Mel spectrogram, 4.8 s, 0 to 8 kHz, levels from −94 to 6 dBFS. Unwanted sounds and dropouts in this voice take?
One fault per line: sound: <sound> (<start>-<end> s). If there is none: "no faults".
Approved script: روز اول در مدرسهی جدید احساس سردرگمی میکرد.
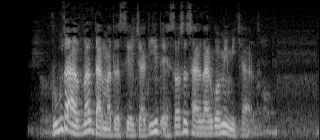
no faults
